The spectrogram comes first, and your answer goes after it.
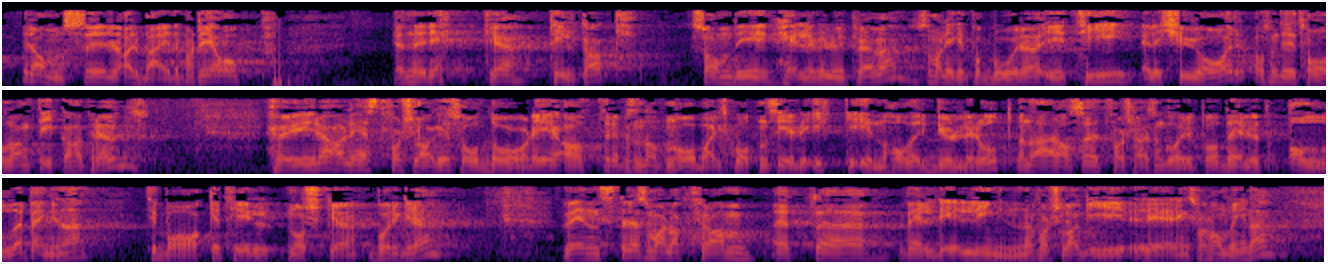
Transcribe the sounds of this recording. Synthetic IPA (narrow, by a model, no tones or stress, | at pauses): ɾɑmsəɾɑ̰ɾbæɪd̪əɾpɑʈiːəɔpː | ɛnɾɛkːət̪ʰɪlt̪ʰɑːk | sɔmd̪ɪhɛlːəɾʋɪlʉːt̪̚pʰɾeːʋəsɔmhɑɭɪɡːət̪̚pʰɔbuːɾəʔɪt̪ʰiːɛ̰lːəɾçʉːəoːɾɔ̰sɔmd̪ɪsɔlɑŋt̪ɪkːəhɑɾpʰɾœʋd̪ | hœʏəɾəhɑɭeːst̪fɔʂɭɑːɡəsɔd̪oːɭɪɑ̰t̪ɾɛpɾəsn̩t̪ɑnt̪ən̩oːbæɾɡsboːt̪n̩siːəɖɛʔɪkːəʔɪnːəhɔlːəɾɡʉlːəɾuːt̪mɛnd̪ɛæɾɑlsɔɛt̪fɔʂɭɑːɡsɔmɡoːɾʉːt̪̚pʰɔːd̪eːləʉːt̪ɑlːəpɛŋːənə | t̪ʰɪlbɑːkət̪ʰɪlnɔʂkəbɔɾɡəɾə | ʋɛnst̪ɾəsɔmhɑɭɑkt̪fɾɑmʔɛt̪ | ʋɛld̪ɪlɪŋnənəfɔʂɭɑːɡɪɾɛjeːɾɪŋsfɔɾhɑnd̪lɪŋənə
